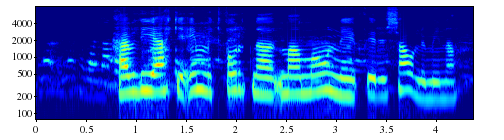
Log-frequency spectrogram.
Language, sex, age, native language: Icelandic, female, 13, Icelandic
